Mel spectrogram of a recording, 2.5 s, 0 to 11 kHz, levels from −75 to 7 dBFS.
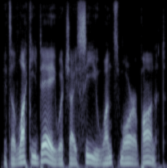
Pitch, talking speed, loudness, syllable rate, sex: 105 Hz, 285 wpm, -20 LUFS, 5.8 syllables/s, male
